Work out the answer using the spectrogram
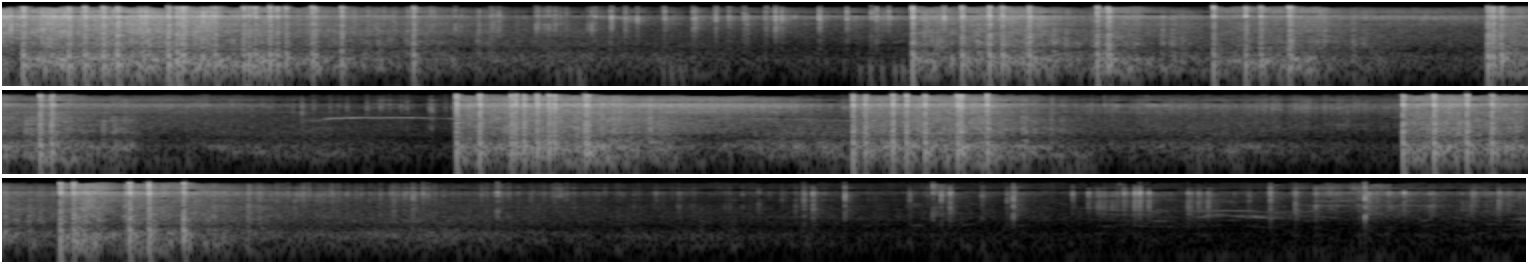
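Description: Bundled cake fireworks firing aerial shells: a string of loud bursts a second or two apart with crackling between them, dying away over the last few seconds.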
